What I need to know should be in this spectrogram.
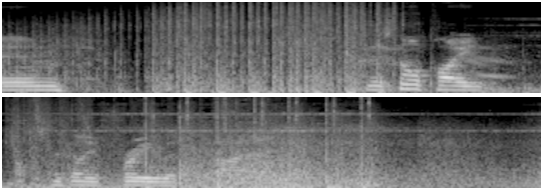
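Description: A pistol fires sharp shots that echo through a large hall.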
